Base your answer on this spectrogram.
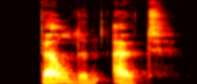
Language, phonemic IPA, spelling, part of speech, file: Dutch, /ˈpœyldə(n) ˈœyt/, puilden uit, verb, Nl-puilden uit.ogg
- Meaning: inflection of uitpuilen: 1. plural past indicative 2. plural past subjunctive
